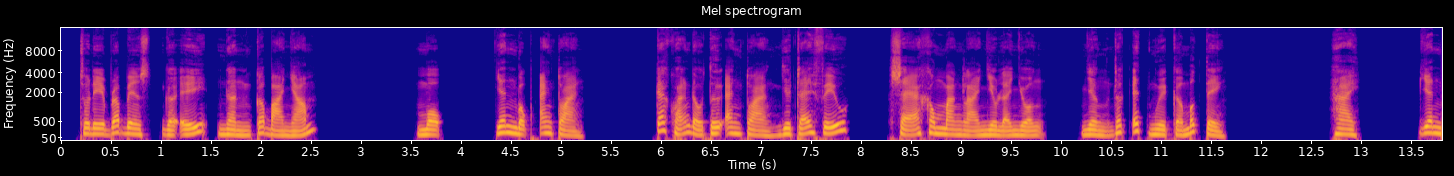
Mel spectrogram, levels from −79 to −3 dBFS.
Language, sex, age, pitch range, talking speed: Vietnamese, male, 20-39, 115-150 Hz, 165 wpm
